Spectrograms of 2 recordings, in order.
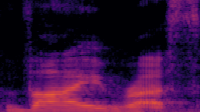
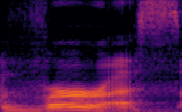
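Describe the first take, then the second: First: The first vowel is a long 'eye' sound. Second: The first vowel is an 'er' sound. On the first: The speaker calls it right. "I is open, I says I" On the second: The speaker calls it wrong. "So the word is not virus. I R is not saying er"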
